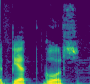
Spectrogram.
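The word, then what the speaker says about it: Pyatigorsk: Cogió un autobús hasta la localidad de Piatgors, se dice así. – Sí, muy bien.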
